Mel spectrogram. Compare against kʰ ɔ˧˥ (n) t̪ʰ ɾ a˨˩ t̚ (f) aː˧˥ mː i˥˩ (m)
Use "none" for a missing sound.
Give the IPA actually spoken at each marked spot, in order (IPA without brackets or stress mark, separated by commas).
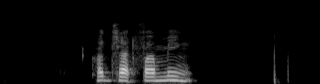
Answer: n, f, ŋ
